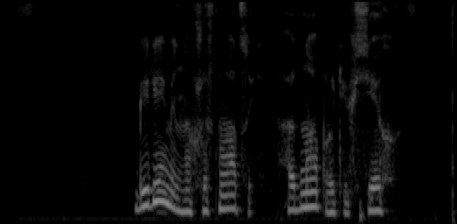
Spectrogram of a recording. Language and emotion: Russian, sad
